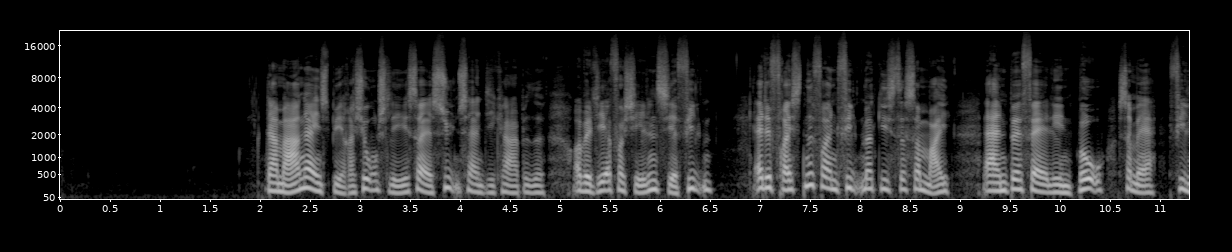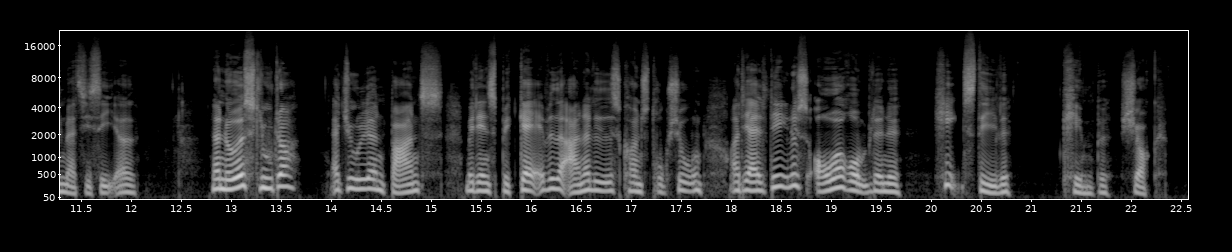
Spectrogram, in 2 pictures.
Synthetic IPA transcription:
d̥ɑ̈æɐmɑ̈ŋəæe̝nsb̥iʁæɕo̝̰ːnsleːsɐæɐsy̰ːnshænd̥ikʰæb̥ð̩ˠə | ʔɒ̽ʋe̝ld̥æɐ̰fɒ̽ɕeln̩se̝ɐfil̰m | ʔæɐd̥e̝fʁɛsd̥nəfɒ̽e̝nfilmʁɛɡ̥isd̥ɐsɒ̽mːɑ̈ɪ | ʔæænb̥e̝fɛ̰ːləe̝nb̥ɔ̽ʊ̰sɒ̽mæɐfilmæt͡sʰise̝̰ːɐð̞ˠ | nɒnɔ̽ːð̩ˠslud̥ɐ | ʔæɐjuljænb̥ɑ̈ːns | med̥ensb̥e̝ɡ̥ɛ̰ːʋəð̞ˠəʔɑ̈nɐle̝̰ːð̞̩ˠəskʰɒ̽nsd̥ʁuɡ̥ɕo̝̰ːnʔɒ̽d̥e̝æld̥e̝̰ːləsʔɒʊɐʁɔm̰lənə | he̝̰ːld̥sd̥e̝lə | kʰemb̥əɕɒ̽ɡ̥

